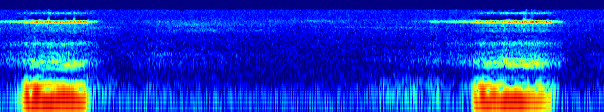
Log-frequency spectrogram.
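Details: A middle-aged man snoring in sleep: two loud, low, rattling snores about four seconds apart with quiet breathing between. Shallow hypopneas suggest sleep apnea.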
